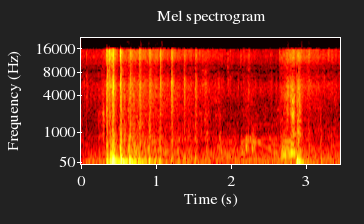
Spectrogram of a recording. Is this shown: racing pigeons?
yes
